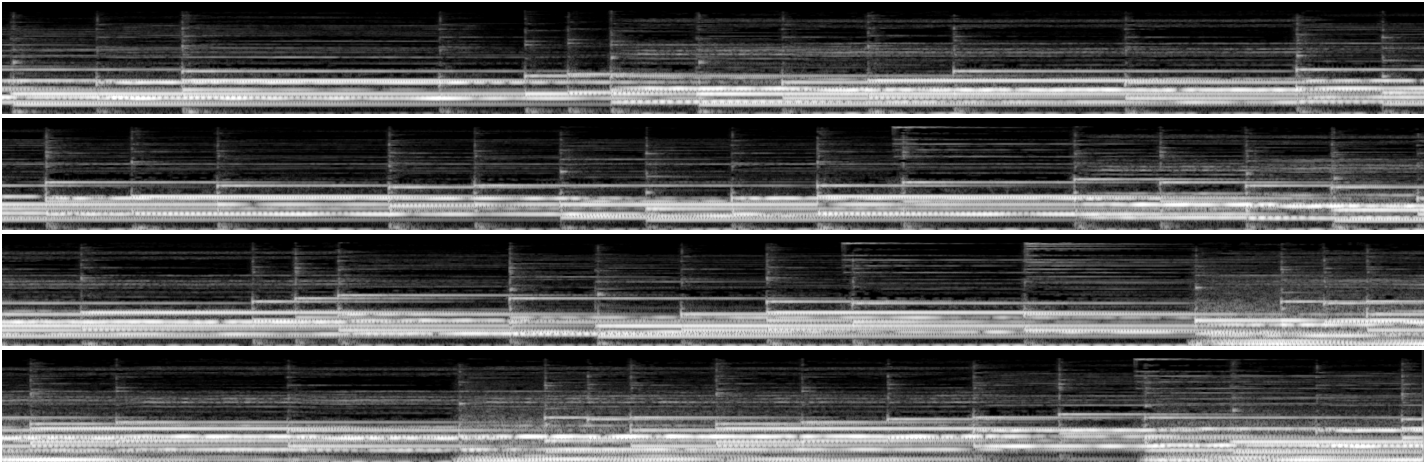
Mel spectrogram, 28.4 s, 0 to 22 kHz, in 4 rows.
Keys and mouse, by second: 1.5 click, 2.6 c, 3.5 click, 4.3 c, 4.7-7.8 drag, 8.6 click, 11.0 middle click, 11.9 z, 12.2 middle click, 14.9 e, 16.5 s, 18.4 f, 19.0 click, 19.3 Tab, 22.2 Tab, 22.6-25.1 drag, 25.6 ctrl+z, 27.2 s.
